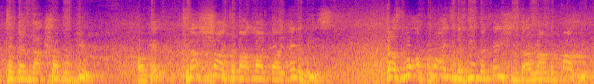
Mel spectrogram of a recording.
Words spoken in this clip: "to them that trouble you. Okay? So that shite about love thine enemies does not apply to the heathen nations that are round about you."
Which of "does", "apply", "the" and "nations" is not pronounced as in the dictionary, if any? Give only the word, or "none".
none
